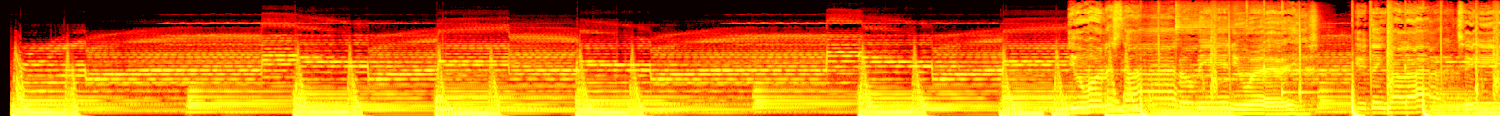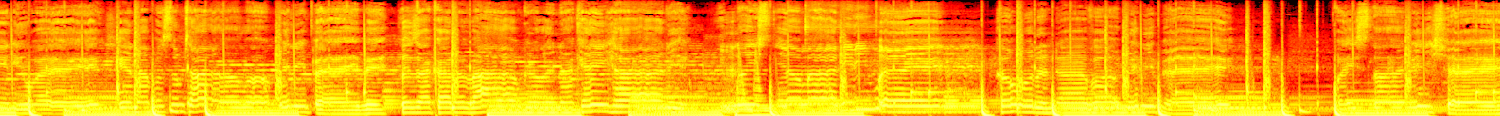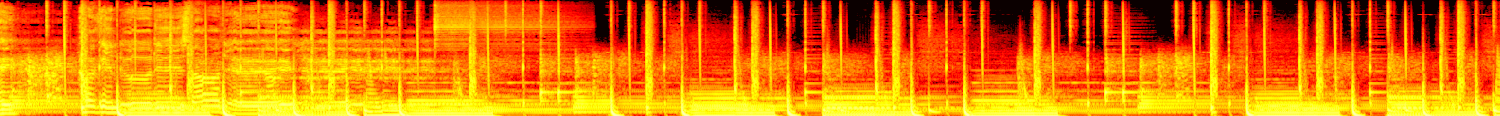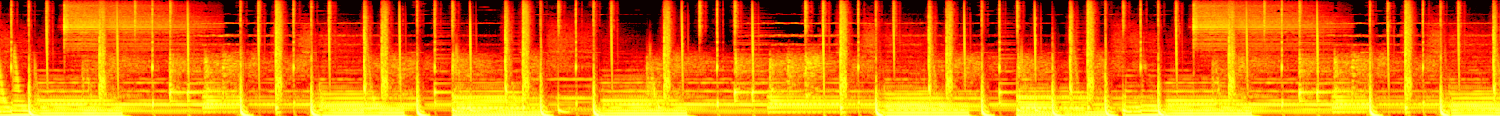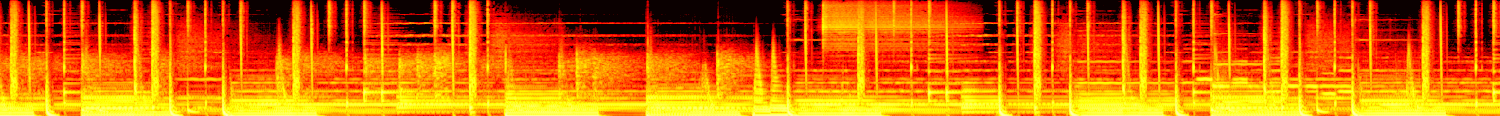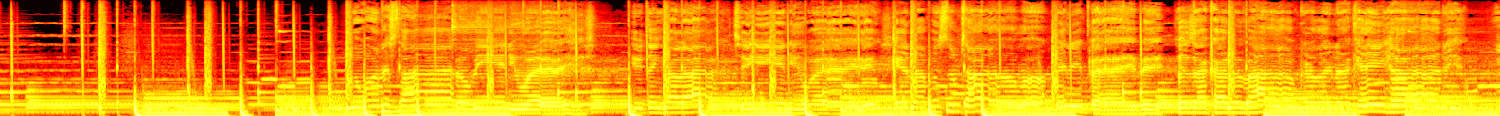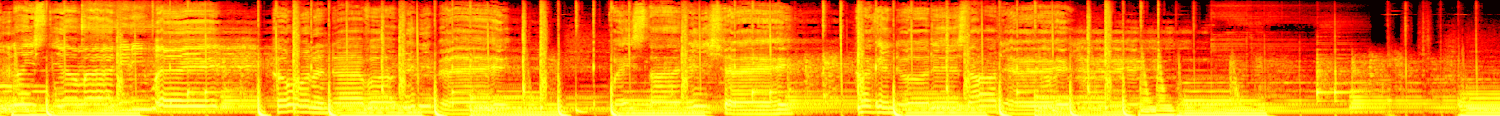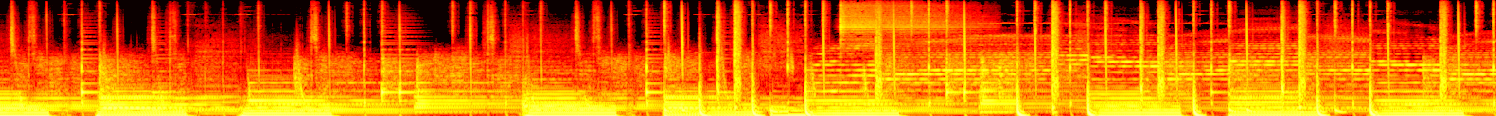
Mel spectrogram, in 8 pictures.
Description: Instrumental With Hook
